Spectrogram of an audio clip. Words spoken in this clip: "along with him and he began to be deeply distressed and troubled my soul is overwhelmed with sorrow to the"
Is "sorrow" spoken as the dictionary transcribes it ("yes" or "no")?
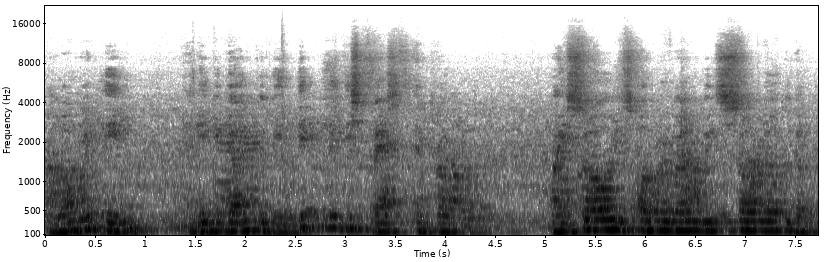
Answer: no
